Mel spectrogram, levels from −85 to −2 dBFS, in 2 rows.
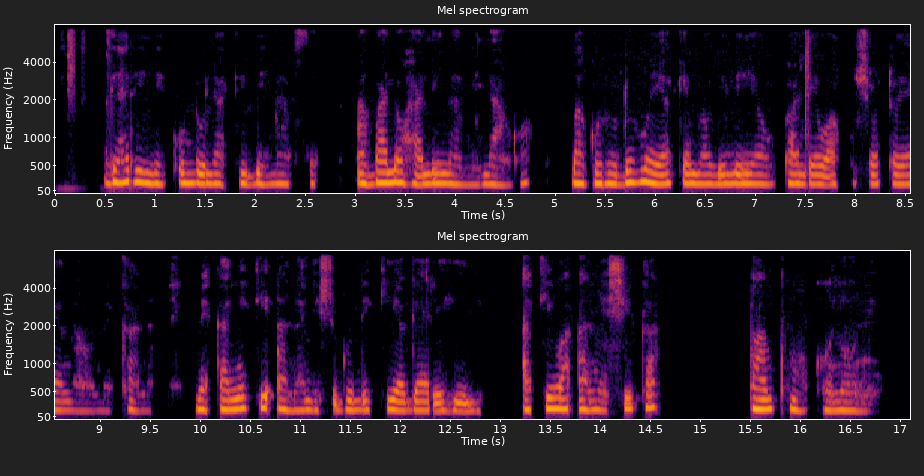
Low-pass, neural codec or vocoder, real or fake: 7.2 kHz; codec, 16 kHz, 8 kbps, FunCodec, trained on Chinese and English, 25 frames a second; fake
